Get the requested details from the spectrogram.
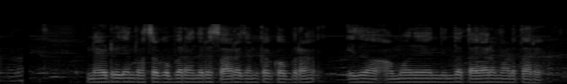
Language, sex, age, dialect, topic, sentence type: Kannada, male, 18-24, Northeastern, agriculture, statement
